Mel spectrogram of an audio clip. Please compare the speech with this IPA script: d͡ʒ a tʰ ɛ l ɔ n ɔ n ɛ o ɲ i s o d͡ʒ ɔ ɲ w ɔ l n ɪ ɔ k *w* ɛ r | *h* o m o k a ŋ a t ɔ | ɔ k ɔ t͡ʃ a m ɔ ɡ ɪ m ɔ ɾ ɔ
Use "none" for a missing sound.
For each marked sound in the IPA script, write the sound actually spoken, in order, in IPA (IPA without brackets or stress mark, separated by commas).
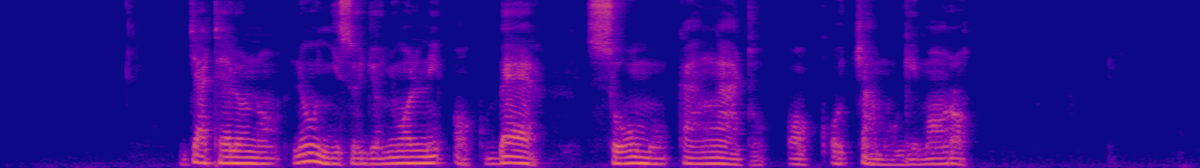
b, s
